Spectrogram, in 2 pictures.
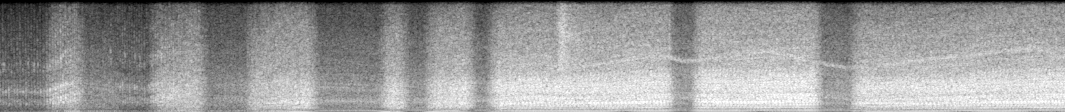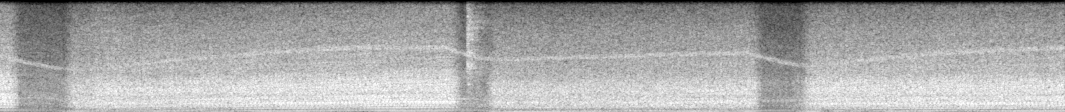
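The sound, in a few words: car engine revving, wheelspin in BeamNG video game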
